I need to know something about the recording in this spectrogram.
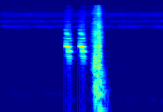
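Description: A car door lock working: two quick sharp clicks followed by a heavier thunk, about a second in.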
